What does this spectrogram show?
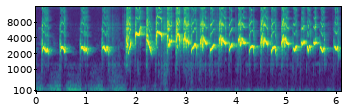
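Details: Singing green leafbird used to goad a young bird: four spaced, descending whistled notes, then a rapid unbroken run of rolling whistles and chatter; low hum fades after the opening.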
